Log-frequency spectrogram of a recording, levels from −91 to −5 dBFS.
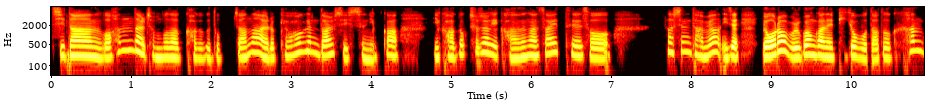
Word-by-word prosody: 지난 215 -2 +4
뭐 185 - +1
1 315 +8 -6
달 290 -5 +4
전보다 190 -2 -1
가격이 180 0 -6
높잖아 195 +8 -1
이렇게 185 +3 -4
확인도 260 0 -2
할 230 +3 +2
수 185 - -7
있으니까 190 +4 -3 0.4
이 195 - -1
가격 200 +3 -4
추적이 255 -6 -1
가능한 200 +5 -1
사이트에서 220 -7 -1 0.7
사신다면 270 -3 -1
이제 190 0 +3 0.3
여러 225 +10 +8
물건간의 210 0 +4
비교보다도 185 -3 -2
그 - - -18
한 305 -1 -3
210 Hz, 320 characters per minute, -22 LUFS, 190-245 Hz, 0.7 s, 여러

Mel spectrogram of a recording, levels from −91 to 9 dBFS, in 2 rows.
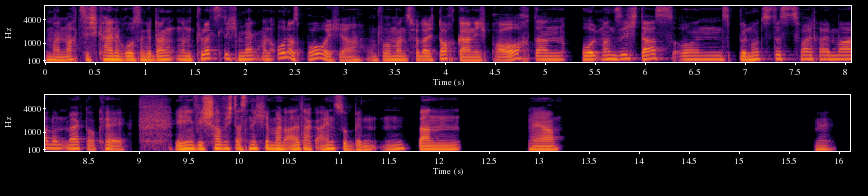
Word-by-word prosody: man 125 -3 0
macht 135 +2 -2
sich 130 - 0
keine 140 -1 +5
großen 135 0 +2
Gedanken 140 +3 +1
und 135 -1 0
plötzlich 175 -1 -2
merkt 150 +2 -1
man: 145 - -4
„Oh, 205 +7 -1
das 150 - -2
brauche 175 +1 0
ich 125 - -10
ja.“ 120 0 -5
Obwohl 130 +1 -3
man's 135 0 0
vielleicht 135 +1 -1
doch 170 0 +1
gar 120 -1 +2
nicht 120 -1 -4
braucht, 130 +7 0
dann 140 0 -1 0.2
holt 145 +1 +3
man 160 +1 +2
sich 170 +2 -1
das 180 +4 0
und 145 +1 -4
benutzt 155 +4 +1
es 165 0 -1
2, 160 -1 -2
3 155 0 -3
Mal 155 0 0
und 150 0 -3
merkt, 145 -1 0
okay, 125 -3 -2 0.5
irgendwie 135 +2 +5
schaffe 140 +2 +5
ich 140 - +4
das 140 0 0
nicht 145 0 +2
in 135 - +4
meinen 130 0 +4
Alltag 130 -1 +1
einzubinden. 125 +1 -1
Dann, 125 +1 +2 0.7
ja. 115 +2 +1 2.5
Mhm. 120 +1 -6
140 Hz, 180 wpm, -24 LUFS, 130-155 Hz, 2.5 s, keine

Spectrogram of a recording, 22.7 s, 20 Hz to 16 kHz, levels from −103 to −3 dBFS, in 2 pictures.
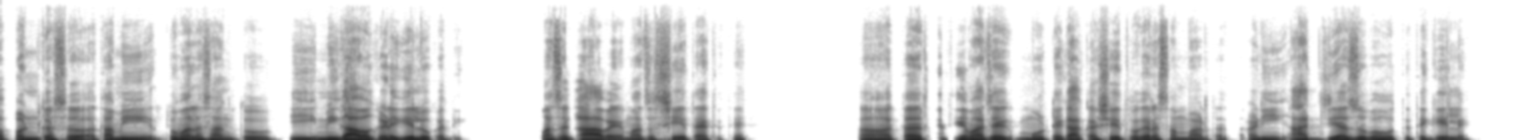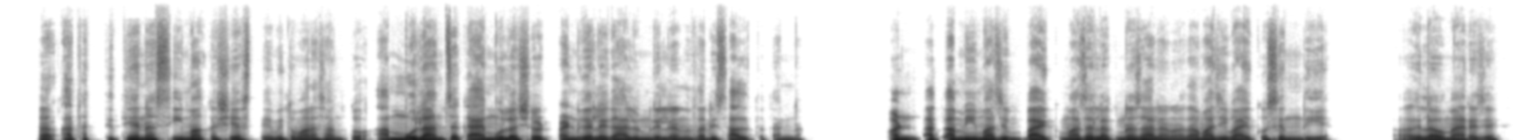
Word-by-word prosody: आपण 155 +6 -1
कसं 125 -4 0
आता 140 +6 -1
मी 170 +1 0
तुम्हाला 145 +1 +2
सांगतो 115 -9 -3
की 125 +4 -4
मी 140 +2 +2
गावाकडे 125 +2 +4
गेलो 135 -5 +2
कधी. - - -11 0.6
माझं 110 +1 -1
गाव 105 0 +3
आहे, 90 - -2
माझं 110 +3 -4
शेत 105 -3 -4
आहे 95 - -2
तिथे. 95 - -12 0.9
अ, 105 0 0
तर 115 0 +4
तिथे 130 +2 -3
माझे 130 0 +2
मोठे 115 +1 -2
काका 110 -1 -1
शेत 105 -3 -4
वगैरे 105 +1 0
सांभाळतात 95 -4 -6 0.2
आणि 120 +5 -2 0.2
आजी-आजोबा 140 +3 0
होते 125 0 -2
ते - - -3
गेले. 85 -6 -4 0.7
तर 185 - +1
आता 150 +6 -2
तिथे 140 +8 +1
ना 180 +1 +4
सीमा 135 -1 +2
कशी 145 0 -3
असते 110 -4 -3
मी 120 - 0
तुम्हाला 120 0 +1
सांगतो 115 -1 -3
आ, - - -1
मुलांचं 165 +4 +5
काय 160 0 +3
मुलं 150 +1 +4
शर्ट 140 -2 0
पॅन्ट 140 0 0
गेले 130 0 +3
घालून 125 +1 +1
गेले 110 -2 0
ना 115 +1 -3
तरी 125 +1 -1
चालतं 95 -8 -3
त्यांना. 75 -3 -8 0.7
पण 140 +4 +3
आता 135 +3 +3
मी 150 +1 +4
माझी 155 0 +3
बायक 125 -1 +3
माझं 120 +4 +3
लग्न 120 +2 +2
झालं 135 -6 +2
ना, 100 +1 -3
तर 135 - +1
माझी 145 +1 +2
बायको 140 0 -1
सिंधी 105 - -3
आहे, - - -9 0.6
अ, 95 - -3
लव्ह 105 0 +4
मॅरेज 100 -1 0
आहे. 120 - -1
125 Hz, 195 wpm, -24 LUFS, 110-140 Hz, 0.9 s, मुलांचं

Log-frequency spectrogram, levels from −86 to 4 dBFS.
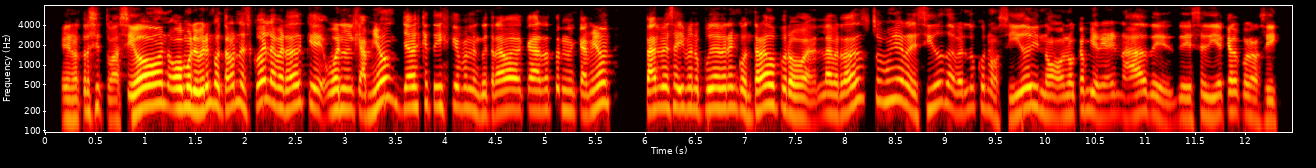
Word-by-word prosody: en 155 0 -2
otra 195 +5 -4
situación, 225 - +4
o 220 0 +4
me 235 - +5
lo - - +7
hubiera 205 - +5
encontrado 240 -3 0
en 255 - -4
la 260 - 0
escuela, 270 +5 +2
¿verdad?, 230 +4 +2
que 245 - +1
o 200 - +1
en 220 - 0
el 215 -1 -2
camión. 255 - +1
Ya 225 - +4
ves 235 - +2
que 260 +1 -5
te 235 - -4
dije 235 - -3
que 235 - -2
me 230 - -7
lo 210 - -5
encontraba 195 +3 0
cada 205 -1 +2
rato 215 +1 -6
en 205 - -5
el 200 - -10
camión. 215 +9 +2 0.3
Tal 205 +2 +5
vez 235 0 -1
ahí 220 - 0
me 225 - -2
lo 210 - -5
pude 220 +1 0
haber 225 +1 +2
encontrado 215 +3 +2
pero, 170 -6 0
la 185 +2 -1
verdad, 185 +10 0
estoy 305 -2 -11
muy 290 +2 -5
agradecido 250 - -3
de 250 - -7
haberlo 210 +3 -8
conocido, 190 -1 -3
y 240 - -3
no 170 -3 -5
no 175 0 -5
cambiaría 180 -4 -3
nada 175 +3 -2
de 155 -8 -6
ese 160 +3 -5
día 170 +2 -1
que 195 - +1
lo 195 - -2
conocí. 145 -5 -3
210 Hz, 285 wpm, -23 LUFS, 180-235 Hz, 0.3 s, lo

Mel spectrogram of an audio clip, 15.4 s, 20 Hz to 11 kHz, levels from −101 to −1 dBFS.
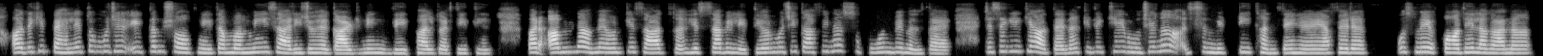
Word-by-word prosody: और 260 - +6
देखिए 280 +4 -6
पहले 260 0 +1
तो 320 +3 -9
मुझे 315 0 -7
एकदम 300 +2 -4
शौख 255 -4 0
नहीं 230 -2 -1
था 245 - +4
मम्मी 245 +3 +1
सारी 230 -3 +4
जो 235 +1 -1
है 230 -1 +1
गार्डनिंग 210 +3 +4
देखभाल 215 +1 +1
करती 215 0 -3
थीं। 205 -2 -6 0.4
पर 260 0 +6
अब 255 +3 +7
ना 295 -1 +5
मैं 265 0 -1
उनके 255 +2 -3
साथ 240 -3 +4
स 220 - 0
हिस्सा 250 +1 +1
भी 255 0 -2
लेती 220 +2 -3
हूँ 250 - +1
और 260 - -4
मुझे 280 +2 -7
काफ़ी 270 +3 -3
ना 335 +2 -5
सुकून 270 -4 -7
भी 265 - -3
मिलता 210 -3 -2
है। 195 -1 -1 0.4
जैसे 280 +3 -6
कि 315 0 -7
क्या 305 -3 +3
होता 230 -4 +1
है 210 - +1
ना 240 +2 -2
कि 275 - -10
देखिए 280 +3 -9
मुझे 275 +1 -5
ना 335 +3 -2 0.2
ऐसे 245 +4 -10
मिट्टी 250 +2 -3
खनते 230 -1 -1
हैं 225 -1 0
या 220 0 +2
फिर 240 -2 +2 0.3
उसमें 275 -1 0
पौधे 250 +1 +5
लगाना, 225 -2 +3
250 Hz, 215 wpm, -23 LUFS, 230-275 Hz, 0.4 s, अब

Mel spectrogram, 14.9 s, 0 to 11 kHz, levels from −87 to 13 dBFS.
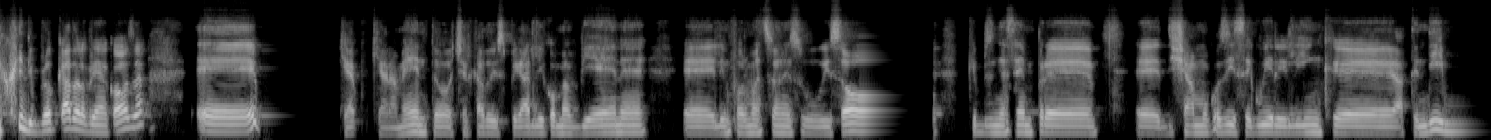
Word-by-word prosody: e - - 0
quindi 175 -10 +3
bloccato 170 +5 +5
la 165 - +4
prima 140 -2 0
cosa 205 - +3 0.5
e 140 - +4
e 460 0 -1 0.6
chia - - -4
chiaramente 120 +5 -3
ho 120 -1 -3
cercato 120 +2 -6
di 115 - -4
spiegargli 120 +2 -3
come 125 0 -2
avviene, 130 +3 -1 0.3
ehm, 120 -1 -1
l'informazione 125 +1 -3
sui 120 -1 -6
social 145 +2 +4 0.8
che 135 - -10
bisogna 130 0 -4
sempre, 130 -2 +2 0.3
ehm, 120 -1 0
diciamo 130 +2 0
così, 135 +2 -3
seguire 130 +1 -1
i 125 - -2
link 130 +1 -4 0.6
attendibili 140 +4 -3
130 Hz, 120 wpm, -22 LUFS, 120-140 Hz, 0.8 s, bloccato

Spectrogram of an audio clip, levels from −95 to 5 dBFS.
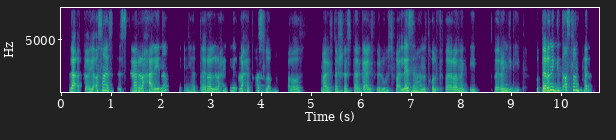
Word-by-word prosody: لأ 240 0 +5
ك 225 -3 -13
هي 200 0 +1
أصلا 255 +3 +3
الس 255 0 -2
السعر 235 +5 -1
راح 245 +1 +1
علينا، 230 +7 +2 0.3
يعني 170 - -12
هي 175 - -9
الطيارة 195 +5 -2
اللي 200 -2 +1
راحت 215 +2 -5
دي 245 0 -6
راحت 230 +1 -2
أصلًا، 240 -3 -3 0.3
خلاص. 235 +6 -5 0.4
ما 165 - -3
عرفناش 205 +6 -4
نسترجع 205 -2 -2
الفلوس، 185 +6 -5
فلازم 240 0 +2
هندخل 190 0 -3
في 185 - -16
طيران 190 +2 0
الجديد، 180 -2 -7 0.2
في - - -34
طيران 200 +2 +1
جديد، 190 0 -8 0.3
والطيران 240 +5 +9
الجديد 265 -1 +3
أصلًا 285 0 +3
كان 225 -1 -2
210 Hz, 185 wpm, -27 LUFS, 190-245 Hz, 0.4 s, والطيران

